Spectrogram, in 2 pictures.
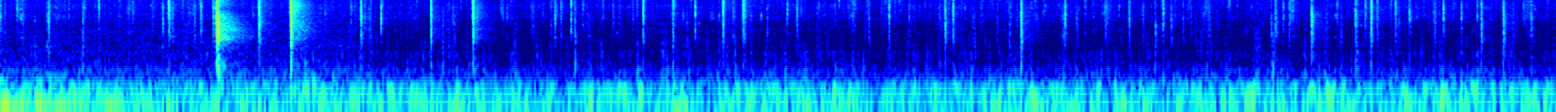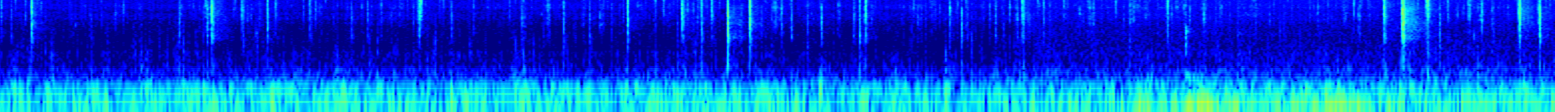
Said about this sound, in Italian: sino a quando decidiamo con intenzione di soffermarci sul camino e le sue fiamme.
